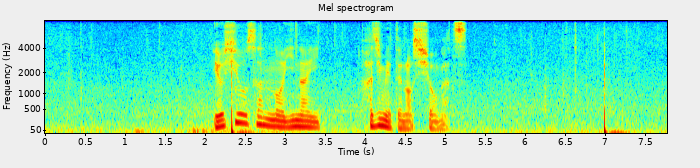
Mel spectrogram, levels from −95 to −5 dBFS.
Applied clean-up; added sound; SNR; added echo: none; Fireworks; 9 dB; none.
